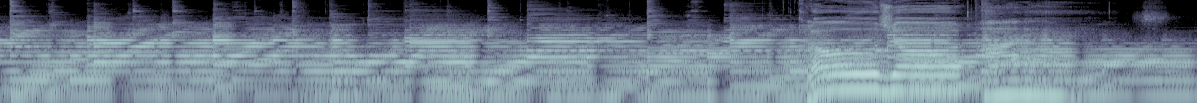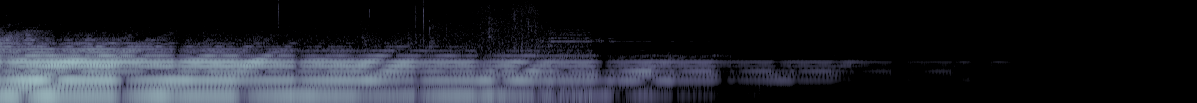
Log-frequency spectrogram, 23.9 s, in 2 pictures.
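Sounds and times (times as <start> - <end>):
spacey meditation guitar harmonies: 0.0 - 14.6.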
